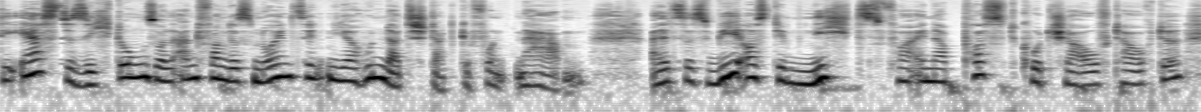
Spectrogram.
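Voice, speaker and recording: A woman at a very slow pace and a medium pitch, with a dark, mellow tone, a dramatic, serious tone and a somewhat breathy voice. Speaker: true-crime channel host. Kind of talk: true-crime narration. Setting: studio, solo voiceover. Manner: calm, measured storytelling pace; slightly dramatic, suspenseful and serious tone.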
